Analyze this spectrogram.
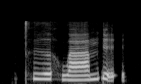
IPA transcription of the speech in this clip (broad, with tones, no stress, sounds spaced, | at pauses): t̪ʰ ɨ˧ ə̯ h w aː˨˦ m ɗ ḛ˧˨ ʔ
